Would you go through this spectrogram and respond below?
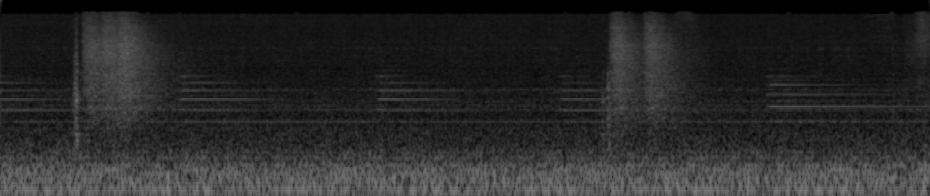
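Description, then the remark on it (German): Tubular bells imitate church bells, struck several times at uneven intervals, their bright ringing tones sustaining over a heavy, constant low rumble, with brief hissing bursts between strokes. “Jetzt hören wir noch Kirchenglocken durch Röhrenglocken dargestellt.”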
